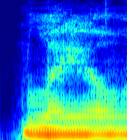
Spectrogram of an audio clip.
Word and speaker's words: Lale: number one April 1942 lael rattles across the countryside keeping his head up and himself to himself okay I wasn't sure how to pronounce that name it's lale is very unusual obviously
